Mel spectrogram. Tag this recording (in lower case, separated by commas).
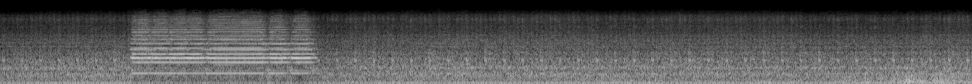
train, rail transport, toot, vehicle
